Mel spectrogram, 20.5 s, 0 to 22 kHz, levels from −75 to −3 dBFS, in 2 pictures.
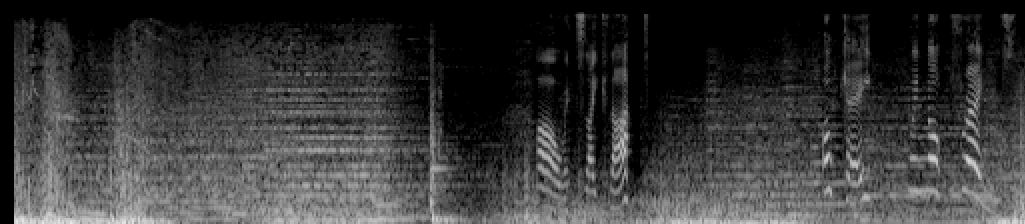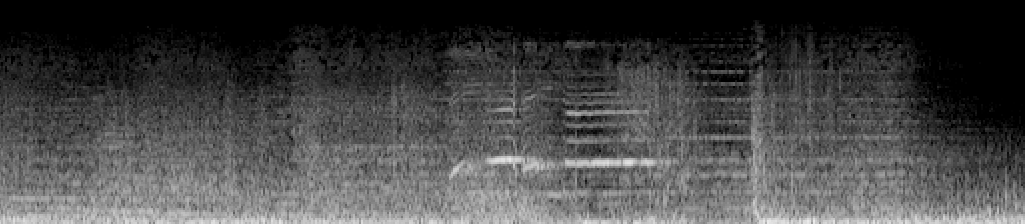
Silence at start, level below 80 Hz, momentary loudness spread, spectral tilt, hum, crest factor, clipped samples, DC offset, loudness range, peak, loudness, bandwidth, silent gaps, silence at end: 0.15 s; -22 dBFS; 11 LU; -6 dB/octave; none; 16 dB; under 0.1%; under 0.1%; 8 LU; -4 dBFS; -22 LUFS; 17 kHz; none; 0 s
